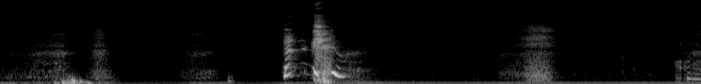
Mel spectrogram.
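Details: A forceful explosive sneeze after a sharp inward breath, with a few softer stifled sneezes and breaths around it, from an adult with an intense cold with body aches, chills, fever and coughing.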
